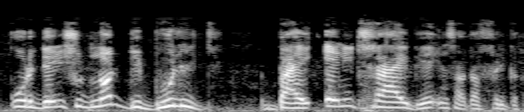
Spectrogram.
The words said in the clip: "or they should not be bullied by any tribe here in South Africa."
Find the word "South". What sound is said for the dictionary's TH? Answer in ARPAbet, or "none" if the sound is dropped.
T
